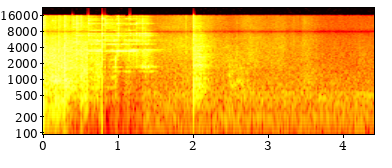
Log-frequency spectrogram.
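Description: Close handling noise: a loud second and a half of rustling and clinking clatter, then a single sharp click about two seconds in, after which it goes much quieter.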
